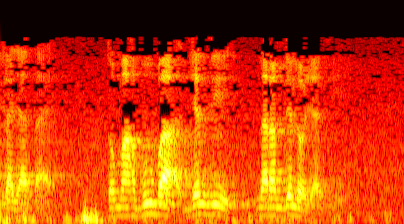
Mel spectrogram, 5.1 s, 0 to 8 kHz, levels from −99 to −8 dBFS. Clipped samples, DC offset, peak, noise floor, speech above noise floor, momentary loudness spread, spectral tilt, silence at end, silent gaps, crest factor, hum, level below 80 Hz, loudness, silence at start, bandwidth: under 0.1%; under 0.1%; -4 dBFS; -45 dBFS; 21 dB; 22 LU; -10.5 dB/octave; 0 s; none; 20 dB; none; -40 dBFS; -25 LUFS; 0 s; 5 kHz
